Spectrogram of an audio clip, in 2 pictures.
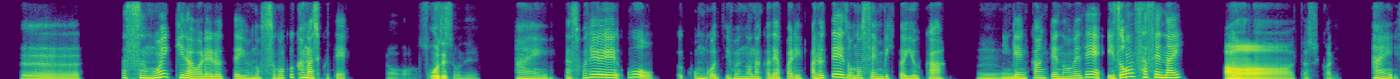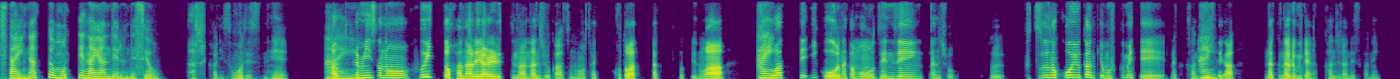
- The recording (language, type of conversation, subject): Japanese, advice, 人にNOと言えず負担を抱え込んでしまうのは、どんな場面で起きますか？
- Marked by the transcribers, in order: none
